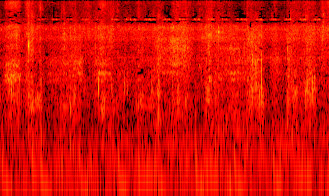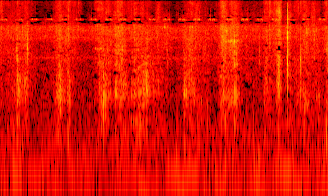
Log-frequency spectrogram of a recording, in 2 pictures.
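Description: Footsteps of several people walking on a loose, stony dirt trail: irregular steps, a few a second, with stones scuffing underfoot.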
